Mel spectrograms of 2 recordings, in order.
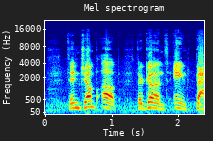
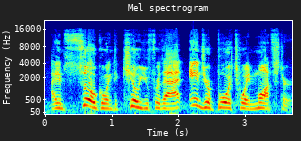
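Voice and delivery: raised, threatening voice; angry yell; 3 semitones higher, 6 dB louder than usual. A narrator's reading. Sam threatens the warlock who threw Dean, yelling. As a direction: yell the threat with some force. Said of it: "Sam yells".

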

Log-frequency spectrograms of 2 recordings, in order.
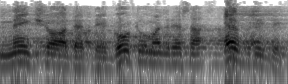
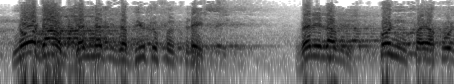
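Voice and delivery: raised, emphatic sermon voice; fervent preacher, surging on key phrases; impassioned preaching; 6 semitones higher, 6 dB louder than usual. Real, not acted. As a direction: preach it out with high, loud openings. Preaches at full force.

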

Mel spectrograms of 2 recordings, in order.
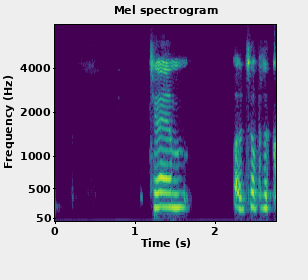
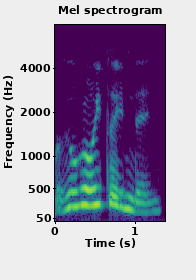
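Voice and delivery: put-on lightly done Brummie accent; easygoing Birmingham accent impression; 4 semitones higher than usual. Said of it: "I can do a Birmingham".

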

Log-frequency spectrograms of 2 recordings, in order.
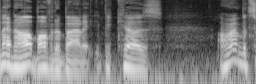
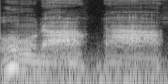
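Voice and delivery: mock reluctance; 8 semitones lower, 5 dB quieter, much slower than usual. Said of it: "all men are like".

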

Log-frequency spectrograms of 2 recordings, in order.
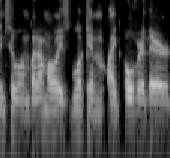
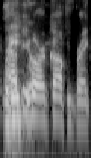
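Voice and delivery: laughing burst, fast and louder; 7 semitones higher, 7 dB louder, faster than usual. Real, not acted. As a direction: blurt it out through laughter. Laughing correction.

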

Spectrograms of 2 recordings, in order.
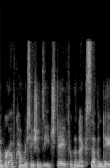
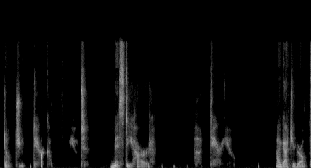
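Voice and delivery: hushed teasing whisper; half-joking whisper at a friend who came off mute; playful whisper; 3 semitones lower, 13 dB quieter than usual. Real, not acted. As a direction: whisper it like a mock scolding. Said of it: "teasing a colleague off mute".

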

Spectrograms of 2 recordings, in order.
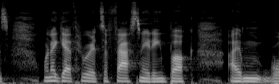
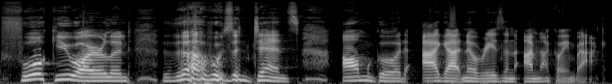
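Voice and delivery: defiant retort; 5 dB louder than usual. Retold or imitated. Defiantly telling off Ireland.

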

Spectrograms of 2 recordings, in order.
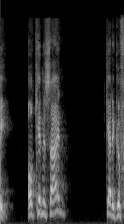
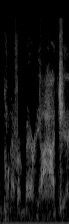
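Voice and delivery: fast, voiceless, much softer whisper; whispered warning to single guys; whispered aside; 20 dB quieter, faster than usual. Real, not acted. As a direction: hiss it fast like a warning in secret. Secret advice aside to listeners.

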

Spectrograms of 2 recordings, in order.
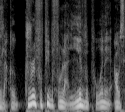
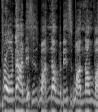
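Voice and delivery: much higher pleading through laughter; laughing protest; 13 semitones higher than usual. Retold or imitated. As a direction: insist on it while cracking up. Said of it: "I'm laughing 'cause I'm still".

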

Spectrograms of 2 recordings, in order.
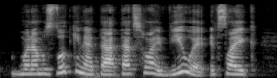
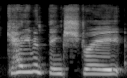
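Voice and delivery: ordinary delivery

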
